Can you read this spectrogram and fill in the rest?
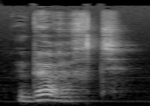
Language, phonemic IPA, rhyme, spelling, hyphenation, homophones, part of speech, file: Dutch, /bʏrxt/, -ʏrxt, burcht, burcht, Burgt, noun, Nl-burcht.ogg
- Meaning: 1. citadel, castle, borough 2. burrow of a badger, fox or beaver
